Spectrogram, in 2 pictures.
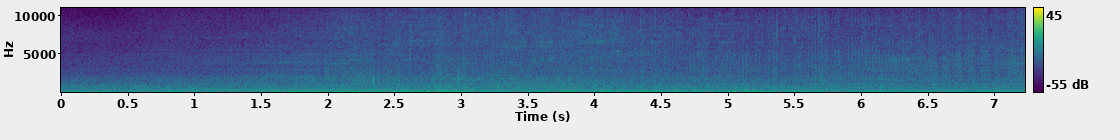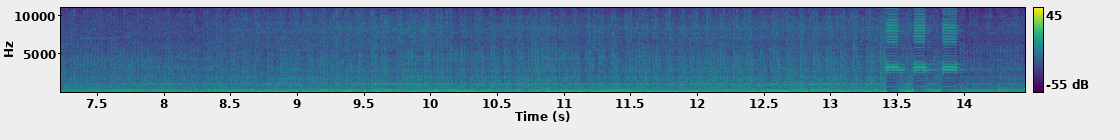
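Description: An inline-four sport bike rides slowly in low gear.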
